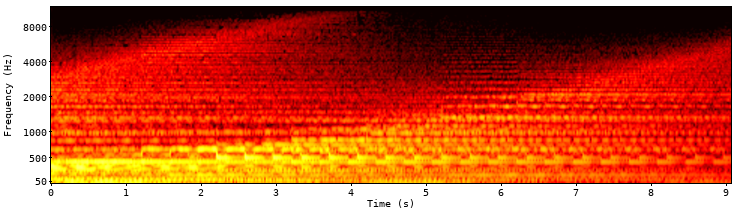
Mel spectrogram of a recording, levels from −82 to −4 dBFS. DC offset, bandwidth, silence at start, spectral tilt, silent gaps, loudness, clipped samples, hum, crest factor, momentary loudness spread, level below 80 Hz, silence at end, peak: under 0.1%; 10.5 kHz; 0 s; -6.5 dB/octave; none; -23 LUFS; under 0.1%; none; 16 dB; 15 LU; -32 dBFS; 0 s; -6 dBFS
